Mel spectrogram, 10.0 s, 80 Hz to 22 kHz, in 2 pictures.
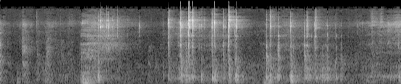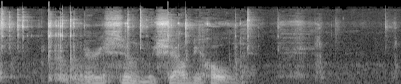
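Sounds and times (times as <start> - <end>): wrench and steel parts clinking: 1.2 - 8.2.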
